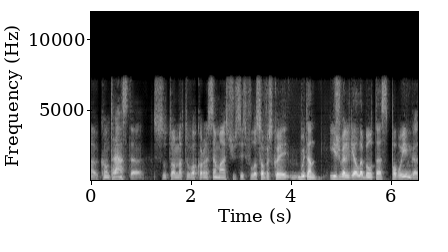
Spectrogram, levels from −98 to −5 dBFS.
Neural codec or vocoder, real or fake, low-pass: codec, 16 kHz, 1 kbps, X-Codec, WavLM features, trained on Multilingual LibriSpeech; fake; 7.2 kHz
